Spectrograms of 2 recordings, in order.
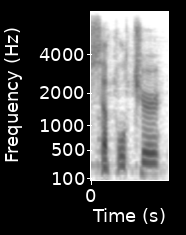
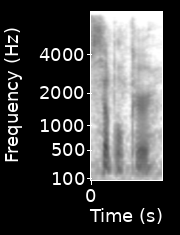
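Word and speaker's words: sepulchre: the Jade Sepulcher huh I didn't learn how to say the word Sepulcher for a long time the first time I saw it I thought it was sepulture or seapulture or something like that yeah but Sepulcher might as well put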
